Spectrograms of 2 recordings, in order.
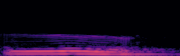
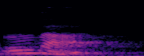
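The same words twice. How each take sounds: First: The sound is said alone without 'uh'. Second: An 'uh' vowel is added after the sound. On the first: The speaker calls it right. "it's l" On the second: The speaker calls it wrong. "Instead of l"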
